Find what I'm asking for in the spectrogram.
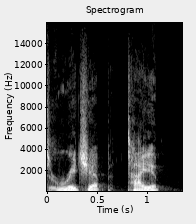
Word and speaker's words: Recep Tayyip: I'm reliably informed it's Recep Tayyip. A fellow who was an expat teaching English in Turkey for several years, Recep, the first name. – Recep Tayyip Erdogan.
